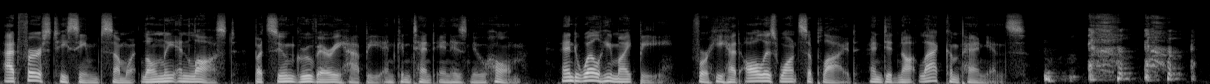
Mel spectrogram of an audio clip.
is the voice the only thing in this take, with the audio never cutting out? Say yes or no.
no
